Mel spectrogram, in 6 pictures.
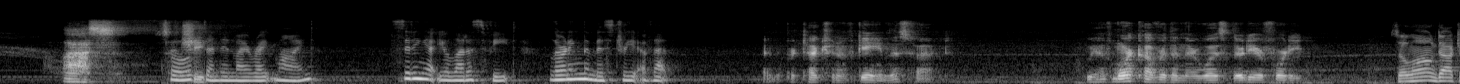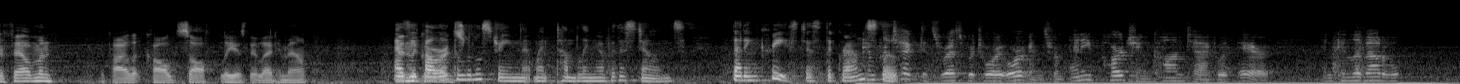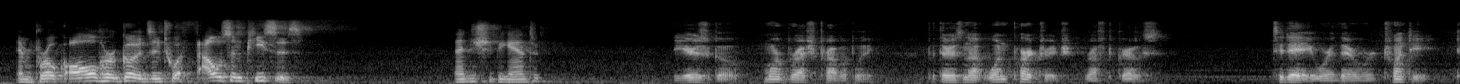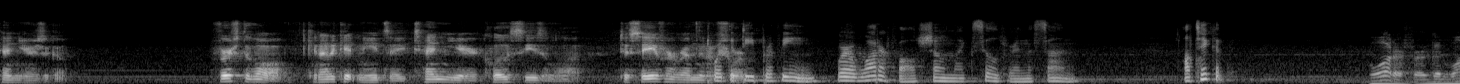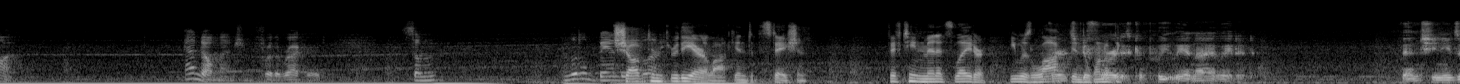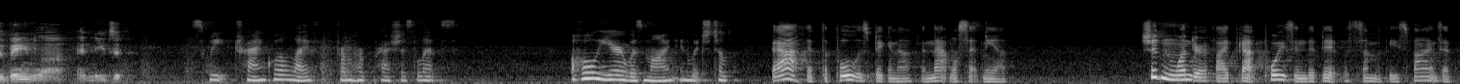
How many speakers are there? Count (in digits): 6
